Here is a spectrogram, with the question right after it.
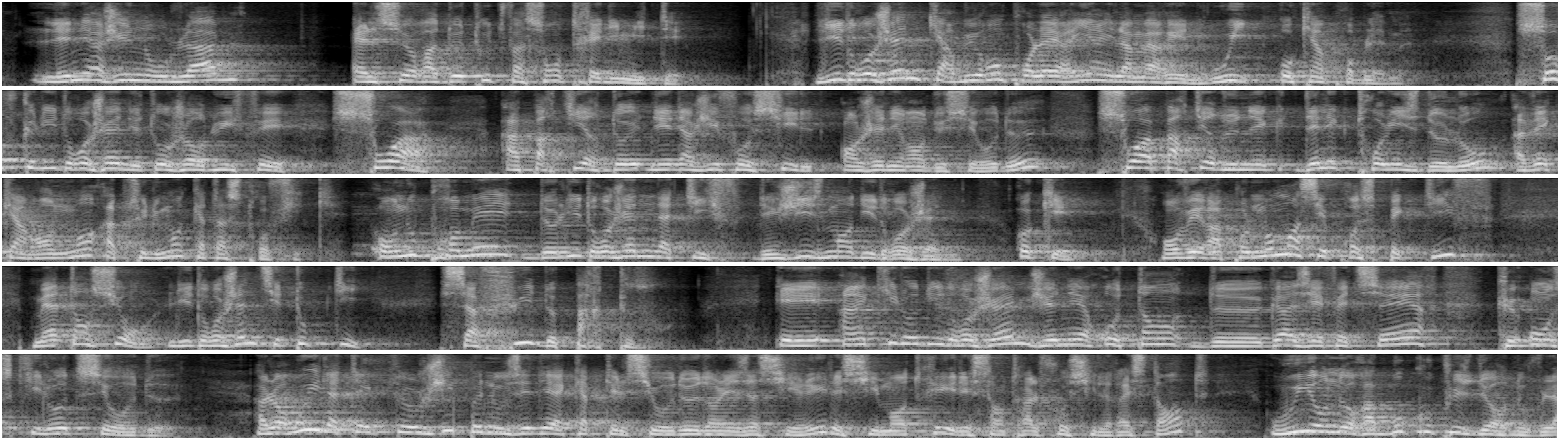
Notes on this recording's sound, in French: Voici la captation d'un "Oxford Debate". À la Maison Notman récemment.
